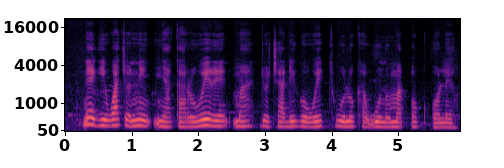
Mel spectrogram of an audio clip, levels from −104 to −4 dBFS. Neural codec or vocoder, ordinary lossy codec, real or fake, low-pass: none; none; real; none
